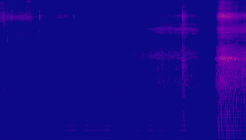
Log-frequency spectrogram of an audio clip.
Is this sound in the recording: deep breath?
yes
